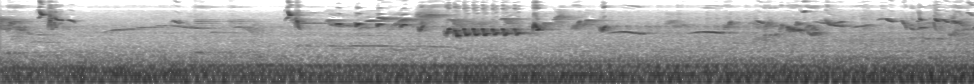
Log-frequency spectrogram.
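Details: White-rumped shama in contest training, scattered whistled slurs and chirps with a fast rattling trill near the middle, over a strong low background rumble.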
